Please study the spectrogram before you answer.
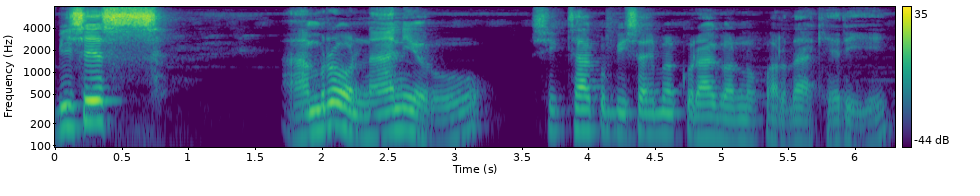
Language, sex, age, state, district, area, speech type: Nepali, male, 60+, West Bengal, Kalimpong, rural, spontaneous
